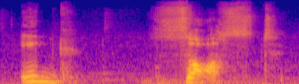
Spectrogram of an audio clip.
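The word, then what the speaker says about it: exhaust: गलत है, इसकी सही प्रोनाउंसिएशन है एग्जॉस्ट, एग्जॉस्ट। और जो स्ट्रेस है वो लेटर पार्ट पे है। इट इज नॉट एग, इट इज इग, एग्जॉस्ट, एग्जॉस्ट।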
